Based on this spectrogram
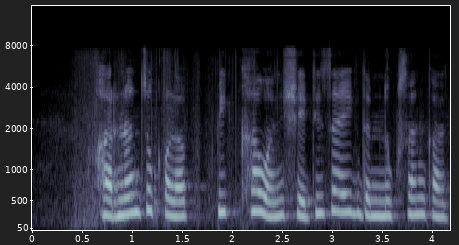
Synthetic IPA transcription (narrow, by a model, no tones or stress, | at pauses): həɾnãnt͡sɔkəɭə | pikʰːaʋənɕet̪it͡saekd̪əmnuksankaɭt̪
